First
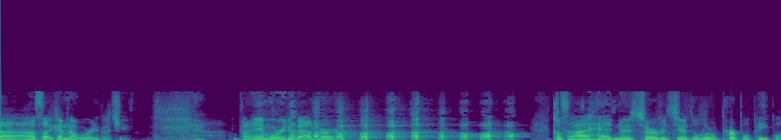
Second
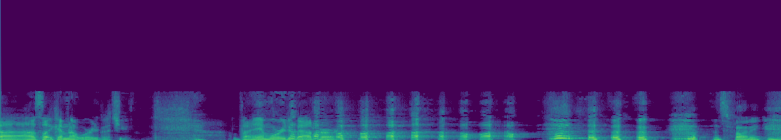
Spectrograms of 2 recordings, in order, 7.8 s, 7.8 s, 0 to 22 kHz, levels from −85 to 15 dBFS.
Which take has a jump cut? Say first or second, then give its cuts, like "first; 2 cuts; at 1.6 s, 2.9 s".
first; 1 cut; at 5.3 s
